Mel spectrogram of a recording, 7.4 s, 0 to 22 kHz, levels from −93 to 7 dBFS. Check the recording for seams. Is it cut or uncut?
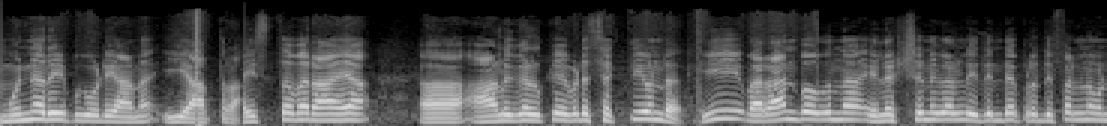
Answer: cut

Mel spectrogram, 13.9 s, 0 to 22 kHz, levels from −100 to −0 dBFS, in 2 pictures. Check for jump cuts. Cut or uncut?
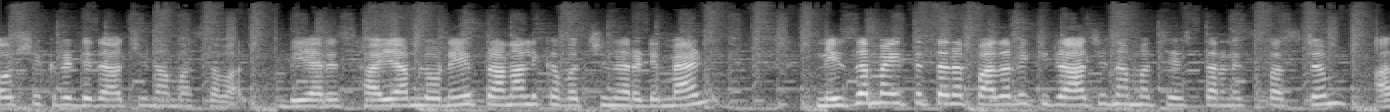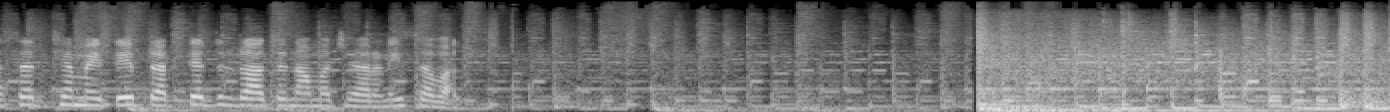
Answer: uncut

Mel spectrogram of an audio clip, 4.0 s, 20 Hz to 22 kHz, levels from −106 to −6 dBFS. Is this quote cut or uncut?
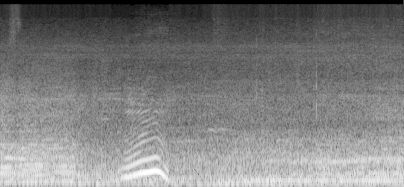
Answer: uncut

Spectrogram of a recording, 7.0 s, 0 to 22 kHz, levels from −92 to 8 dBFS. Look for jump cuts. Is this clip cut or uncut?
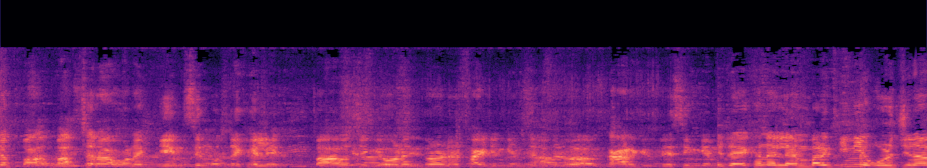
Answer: cut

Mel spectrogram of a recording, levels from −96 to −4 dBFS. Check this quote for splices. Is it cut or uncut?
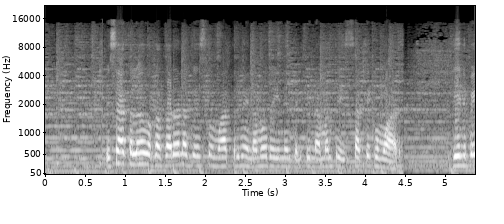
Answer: uncut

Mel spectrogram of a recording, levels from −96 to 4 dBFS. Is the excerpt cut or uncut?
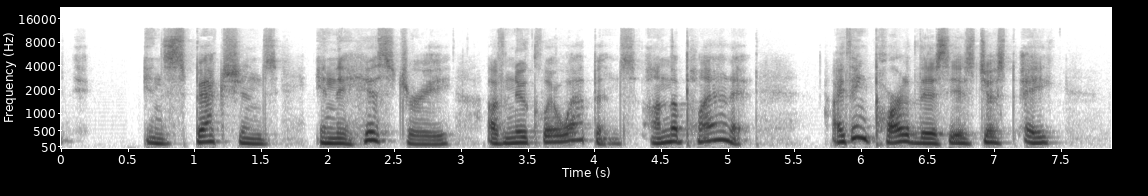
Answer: cut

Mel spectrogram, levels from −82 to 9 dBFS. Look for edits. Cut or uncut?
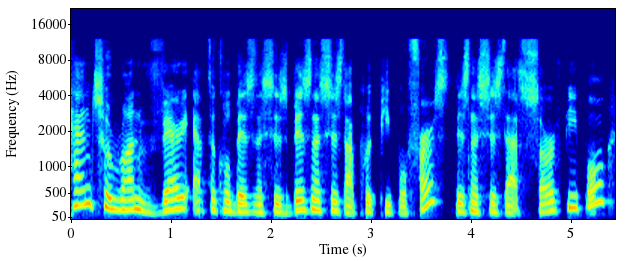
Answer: uncut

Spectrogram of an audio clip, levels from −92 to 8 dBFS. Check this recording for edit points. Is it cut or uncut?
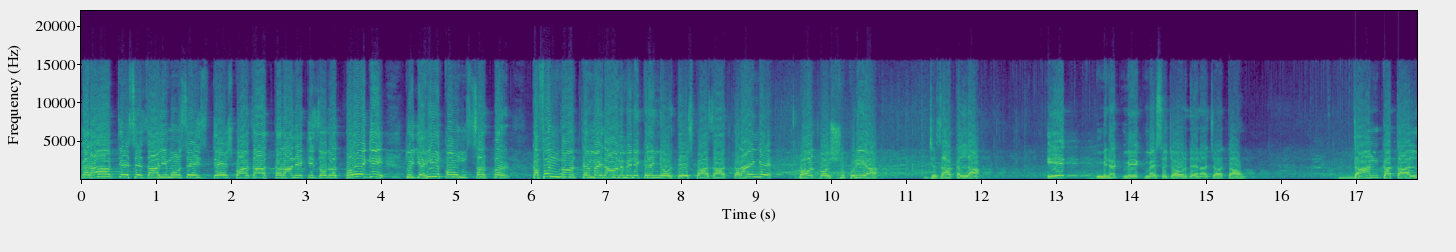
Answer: uncut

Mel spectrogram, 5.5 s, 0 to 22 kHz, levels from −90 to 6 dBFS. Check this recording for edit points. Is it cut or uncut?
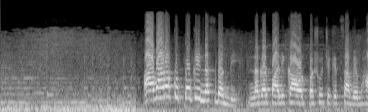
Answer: cut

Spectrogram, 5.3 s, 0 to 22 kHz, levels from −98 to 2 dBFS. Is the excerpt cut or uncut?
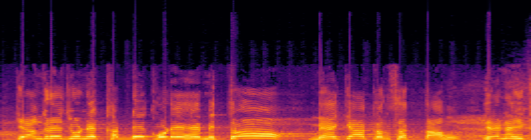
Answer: uncut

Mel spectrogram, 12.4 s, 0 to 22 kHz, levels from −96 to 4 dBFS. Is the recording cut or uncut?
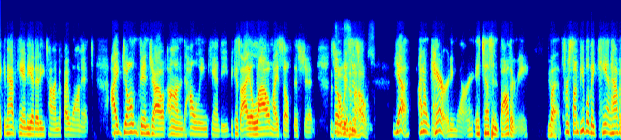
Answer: cut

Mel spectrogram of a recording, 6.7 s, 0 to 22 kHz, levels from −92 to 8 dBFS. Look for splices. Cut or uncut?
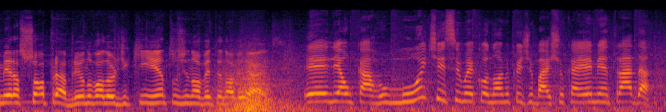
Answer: cut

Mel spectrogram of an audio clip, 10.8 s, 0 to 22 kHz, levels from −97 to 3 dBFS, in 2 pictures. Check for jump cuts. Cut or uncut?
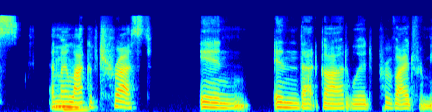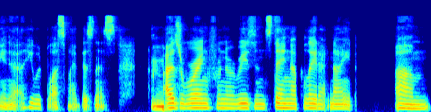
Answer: uncut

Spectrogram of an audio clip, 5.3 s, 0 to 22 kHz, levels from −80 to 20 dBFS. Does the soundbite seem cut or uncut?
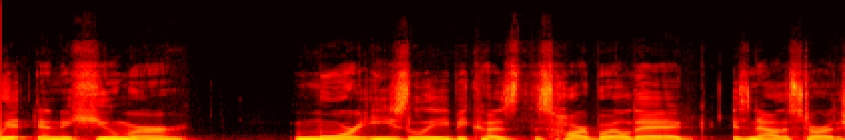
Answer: uncut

